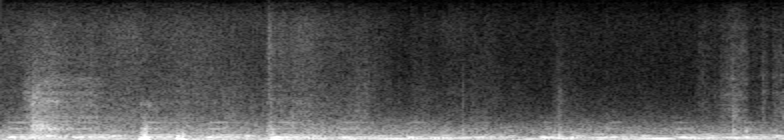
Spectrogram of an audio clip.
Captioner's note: laughing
